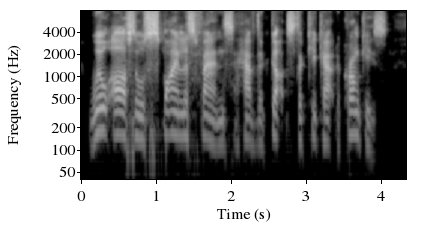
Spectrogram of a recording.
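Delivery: plain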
